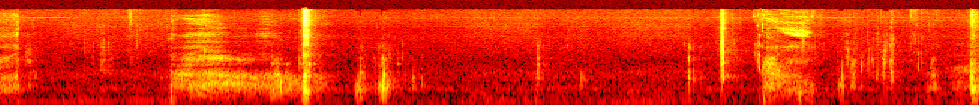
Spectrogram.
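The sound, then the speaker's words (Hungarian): Someone takes a drink of a favorite beverage, with faint sipping and swallowing sounds and a few small clicks and taps, quiet throughout. “Bocsánat, iszom a kedvenc.”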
